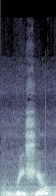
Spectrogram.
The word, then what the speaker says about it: ratio: was a d so here's how we pronounce ratio grab a skinnier one here first we say re like a ray of sunshine then she a pronoun and then o so it looks like radio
